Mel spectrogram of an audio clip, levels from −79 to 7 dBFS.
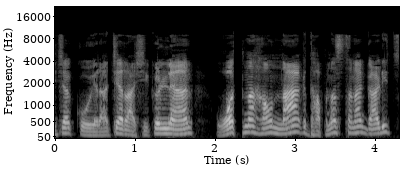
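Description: From start to finish the speech sounds dull and smeared, with nothing above 9.9 kHz and a fizzy, warbling edge on sibilants. This is likely AAC compression at a low bitrate, which fits AAC-LC near 32 kbps. The encoder discards the highs and coarsely quantises the rest.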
